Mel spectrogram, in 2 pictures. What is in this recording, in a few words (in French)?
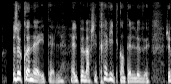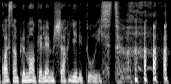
Female; Tauren Haut Roc; Blague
